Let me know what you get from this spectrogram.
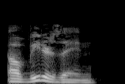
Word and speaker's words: Auf Wiedersehen: Oh, for Weiderschein. – Where is that at? – Scroll down a bit. 2:15 hours. – I think that's Auf Wiedersehen.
